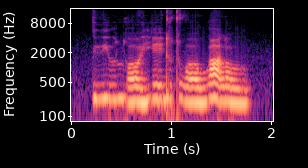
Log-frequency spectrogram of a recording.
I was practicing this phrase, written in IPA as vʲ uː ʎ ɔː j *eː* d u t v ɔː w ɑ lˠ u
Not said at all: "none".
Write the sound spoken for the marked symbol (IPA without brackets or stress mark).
eː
